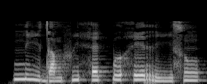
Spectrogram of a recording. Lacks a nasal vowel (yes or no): no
